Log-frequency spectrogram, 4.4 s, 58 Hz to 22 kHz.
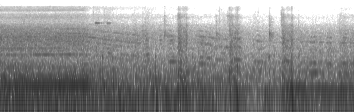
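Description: Race car engine in the video game Gran Turismo 7, carrying a heavy fuel load, droning with steady tones and gear-shift changes, heard close over continuous road and game noise.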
